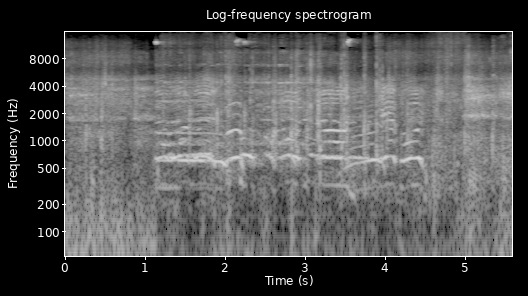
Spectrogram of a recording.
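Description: Spectators cheer and shout nearby.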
